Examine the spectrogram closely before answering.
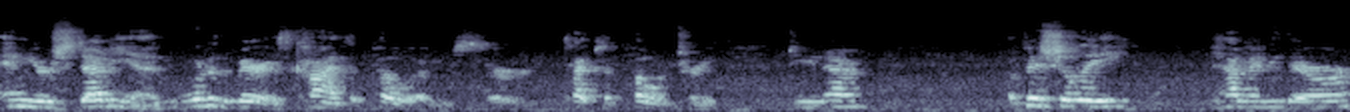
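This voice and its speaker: Against noticeable background noise, a woman speaks at a moderate pace with long, frequent pauses and big swings in loudness. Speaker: podcast host. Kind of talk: podcast interview questions.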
